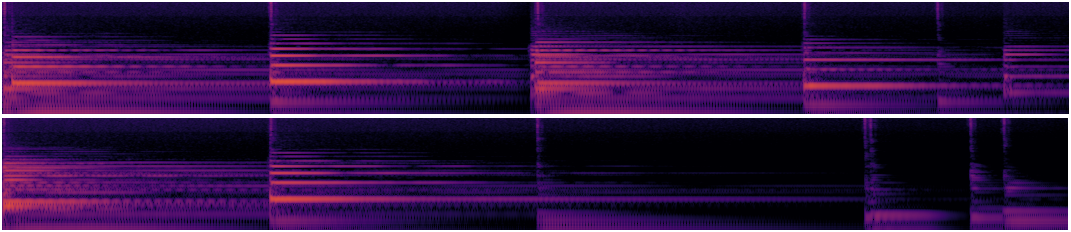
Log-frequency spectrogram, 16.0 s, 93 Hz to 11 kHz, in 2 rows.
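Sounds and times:
contemplative fantasy pause menu game music: 0:00.0 - 0:12.0.

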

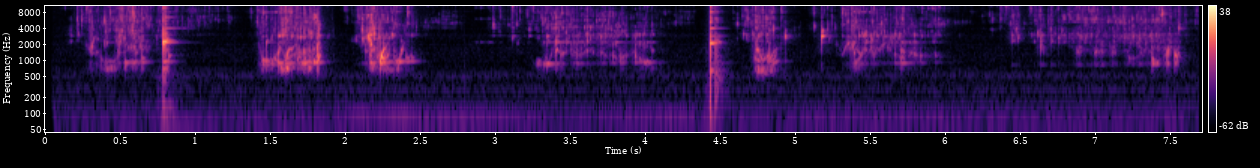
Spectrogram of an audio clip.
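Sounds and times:
water sounds: 0:00.1 - 0:07.7.

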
